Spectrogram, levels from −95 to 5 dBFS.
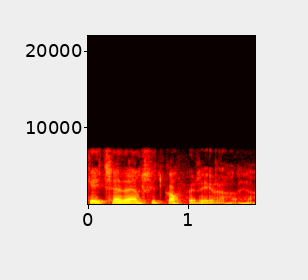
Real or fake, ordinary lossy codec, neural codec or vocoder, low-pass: fake; none; codec, 16 kHz, 8 kbps, FunCodec, trained on Chinese and English, 25 frames a second; 7.2 kHz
